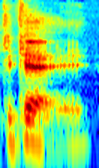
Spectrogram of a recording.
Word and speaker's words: Takei: for you yes hi I'm George Takei it's kind of ironic that rhymes with the gay I remind you to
